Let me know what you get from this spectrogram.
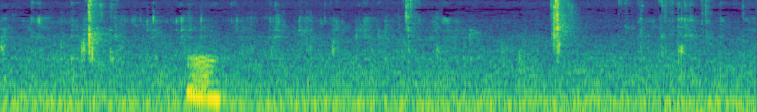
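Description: Quiet mouth sounds of a person chewing saucy fried chicken, with a few sharp wet clicks, the clearest a little past four seconds in, and a short hummed "mm" about one and a half seconds in.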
